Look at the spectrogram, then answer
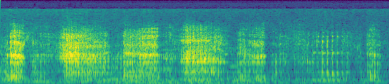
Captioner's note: growls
